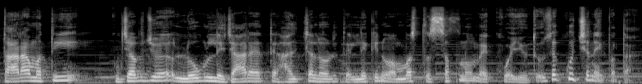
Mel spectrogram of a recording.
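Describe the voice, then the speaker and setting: A man's voice: a little high, normal speed, vocal fry, soft background music. A man narrating a folk tale in a repetitive, homespun storytelling manner.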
